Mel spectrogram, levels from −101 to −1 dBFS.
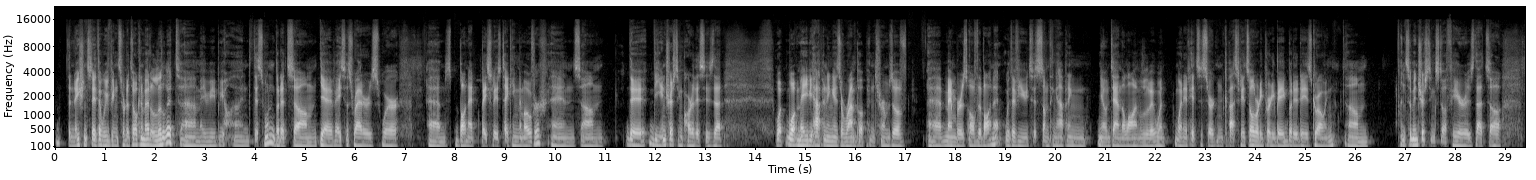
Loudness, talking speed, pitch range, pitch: -30 LUFS, 200 wpm, 95-110 Hz, 100 Hz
